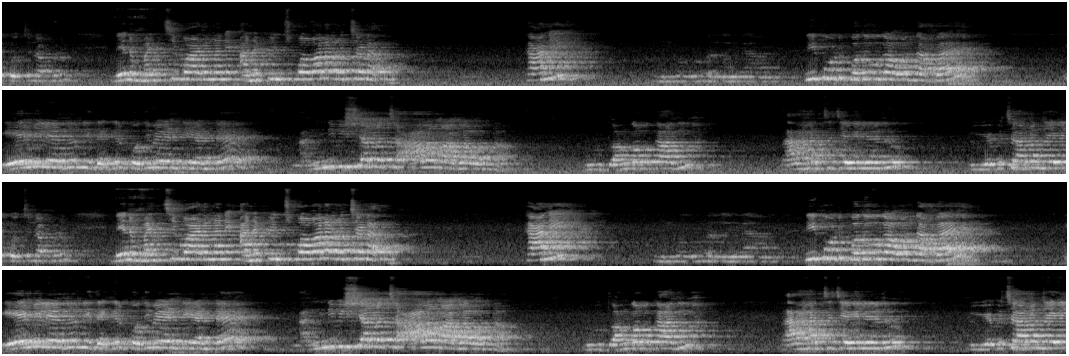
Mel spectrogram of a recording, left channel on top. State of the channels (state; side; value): noise; left; rumble, 22 dB below the sound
